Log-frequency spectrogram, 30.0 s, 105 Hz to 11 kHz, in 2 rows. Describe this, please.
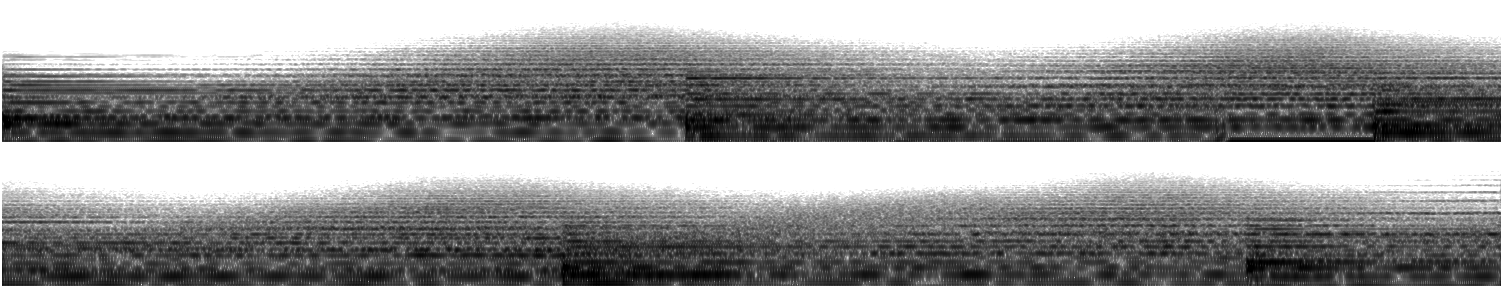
Music > Multiple instruments
deep blue chords loop Gmin 140
add your melodic touches to this lush chord progression created with Arturia Analog Collection and Serum in G minor. 140 bpm. made sure this one loops up nicely. enjoy.
ambient, film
